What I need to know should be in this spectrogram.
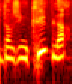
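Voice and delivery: ordinary talk, nothing marked

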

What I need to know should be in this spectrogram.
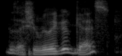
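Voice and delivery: put-on soft, quiet aside to the kids; hushed. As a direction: hush it so only the kids hear. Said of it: "I kind of say that in, like, a hushed tone".

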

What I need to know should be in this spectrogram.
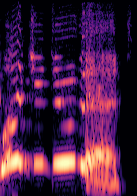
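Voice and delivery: put-on very high, whining child's cry; little British kid. Little boy to the brother who bit him, imitated wail. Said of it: "This little British kid".

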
